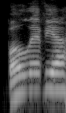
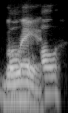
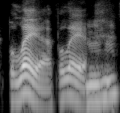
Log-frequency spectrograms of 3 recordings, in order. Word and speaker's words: Bollea: to argue that Hulk Hogan and Terry Bolivia, how do you say his last name? Bollea. Bollea.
